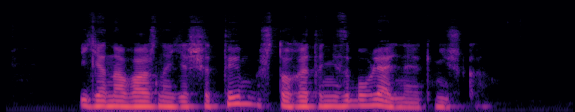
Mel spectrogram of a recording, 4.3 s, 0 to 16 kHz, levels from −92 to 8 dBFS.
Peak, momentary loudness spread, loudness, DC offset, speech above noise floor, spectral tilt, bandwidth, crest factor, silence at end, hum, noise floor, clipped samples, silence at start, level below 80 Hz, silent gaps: -22 dBFS; 12 LU; -38 LUFS; under 0.1%; 47 dB; -8 dB/octave; 7.2 kHz; 16 dB; 0.65 s; none; -84 dBFS; under 0.1%; 0.6 s; -68 dBFS; none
